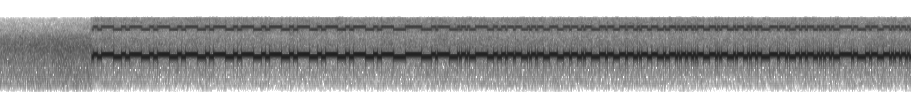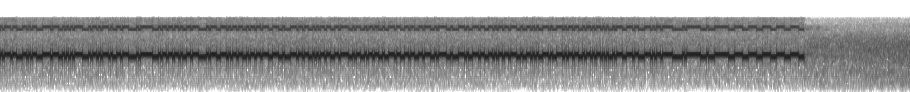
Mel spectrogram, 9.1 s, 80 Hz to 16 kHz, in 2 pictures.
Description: NAVTEX (SITOR-B), 100 baud, 170 Hz shift, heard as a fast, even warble, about 1700 Hz centre. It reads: ZCZC CA17 FORECAST: WIND NW 3 TO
